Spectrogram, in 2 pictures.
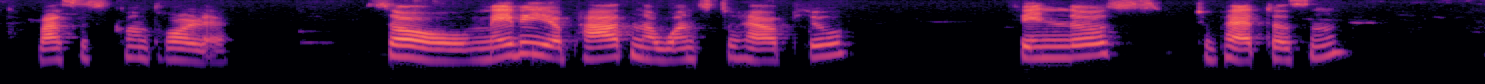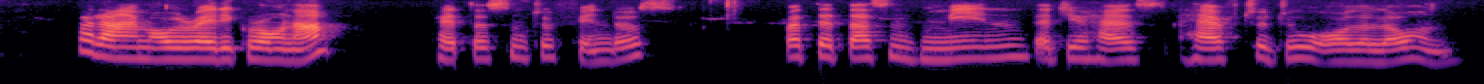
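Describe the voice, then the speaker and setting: A woman with a German accent speaks at a fairly slow pace with long, frequent pauses, using a medium pitch with ordinary pitch variation, in a dry, close sound with no echo and a quiet background. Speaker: interpreter and co-host. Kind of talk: live interpreting. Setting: video call.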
